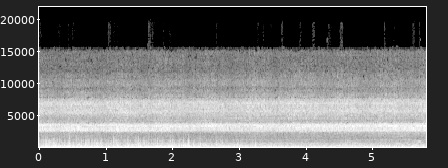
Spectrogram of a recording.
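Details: Sweet gas cooler in oil and gas industry: steady high-pitched squeal over fan roar without changing; abnormal fan drive belt noise.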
